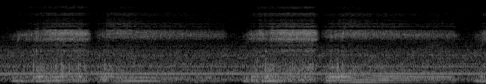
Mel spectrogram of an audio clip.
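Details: Chow Chow. A sleeping Chow Chow snores with rough, rasping breaths that come about every two seconds. Each breath carries a hissing, wheezy rattle over a low, steady hum in the background.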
